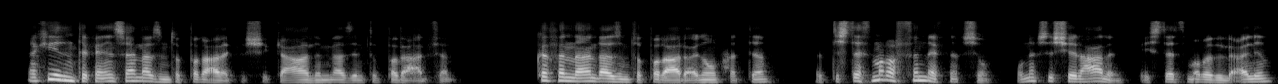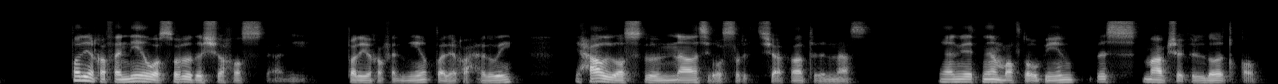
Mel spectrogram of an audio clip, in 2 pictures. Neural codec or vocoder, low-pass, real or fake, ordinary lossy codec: codec, 16 kHz, about 1 kbps, DyCAST, with the encoder's durations; none; fake; none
